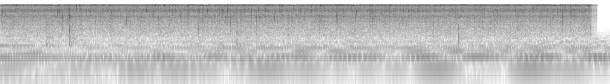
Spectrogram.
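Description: Onions and green capsicum sizzling as they fry in oil in a non-stick kadai, with scattered small crackles; the sizzle cuts off suddenly near the end. Soft background music with sustained tones plays underneath.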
